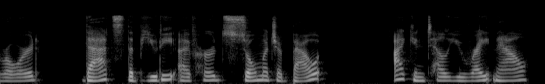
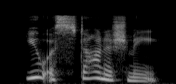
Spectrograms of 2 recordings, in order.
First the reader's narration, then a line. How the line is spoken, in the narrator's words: Freddy Firefly exclaimed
